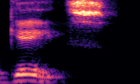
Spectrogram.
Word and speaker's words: Gates: And I said, well, I guess from now on, you're going to pronounce my last name Gates.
